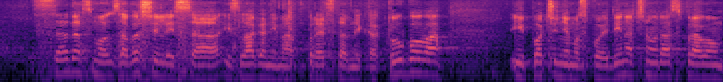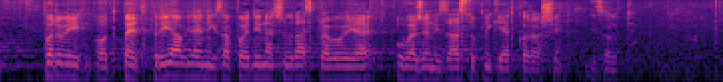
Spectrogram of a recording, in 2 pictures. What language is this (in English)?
Croatian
